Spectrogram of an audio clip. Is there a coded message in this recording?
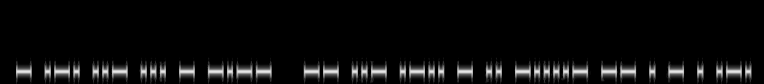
Yes: Morse code from 0.2 to 7.5 s, heard as a keyed tone, about 25 wpm, 600 Hz. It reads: TRUSTY MULTI-METER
